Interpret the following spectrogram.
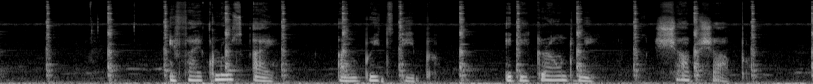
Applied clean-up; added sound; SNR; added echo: none; Clock; 4 dB; none.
